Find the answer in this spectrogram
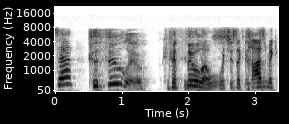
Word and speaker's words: Cthulhu: How do you pronounce that? Cthulhu.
